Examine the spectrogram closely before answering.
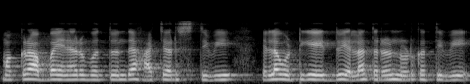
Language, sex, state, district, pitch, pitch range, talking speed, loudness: Kannada, female, Karnataka, Mysore, 220 Hz, 215-225 Hz, 150 wpm, -17 LUFS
